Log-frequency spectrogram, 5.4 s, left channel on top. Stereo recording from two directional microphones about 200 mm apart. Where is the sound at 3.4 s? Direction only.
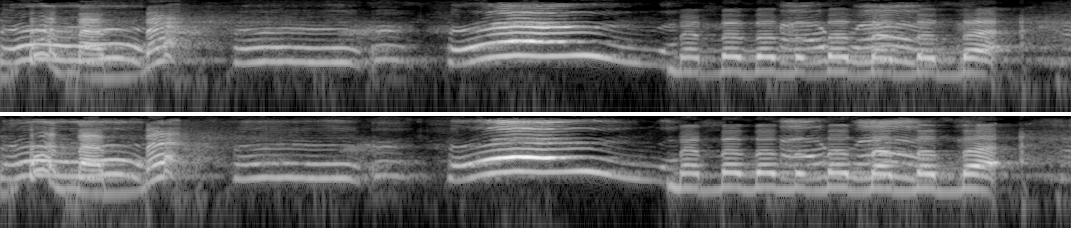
40° right (ahead or behind).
